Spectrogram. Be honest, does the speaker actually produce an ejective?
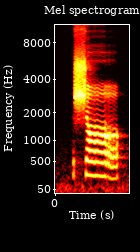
no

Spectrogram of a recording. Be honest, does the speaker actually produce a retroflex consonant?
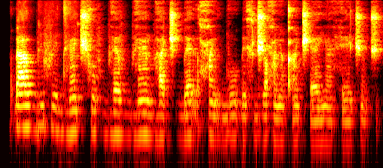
no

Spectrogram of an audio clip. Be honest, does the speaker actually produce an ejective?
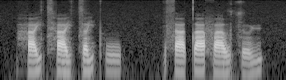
no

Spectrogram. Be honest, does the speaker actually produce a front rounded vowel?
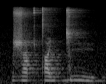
yes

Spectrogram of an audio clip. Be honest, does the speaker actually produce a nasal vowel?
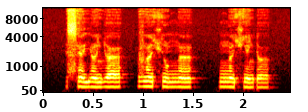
yes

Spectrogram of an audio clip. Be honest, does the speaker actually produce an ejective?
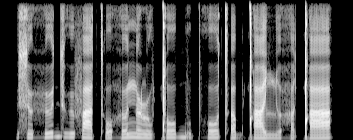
yes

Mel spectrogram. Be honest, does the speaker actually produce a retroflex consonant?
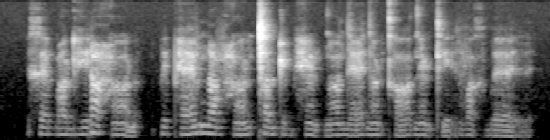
yes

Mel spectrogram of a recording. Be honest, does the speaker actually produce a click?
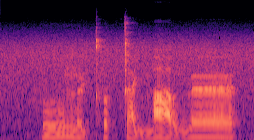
no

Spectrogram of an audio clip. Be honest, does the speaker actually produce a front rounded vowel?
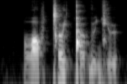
no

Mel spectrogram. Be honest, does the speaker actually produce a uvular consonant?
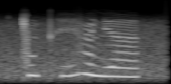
no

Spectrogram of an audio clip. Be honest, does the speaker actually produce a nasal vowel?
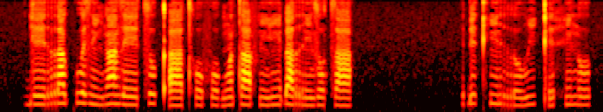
yes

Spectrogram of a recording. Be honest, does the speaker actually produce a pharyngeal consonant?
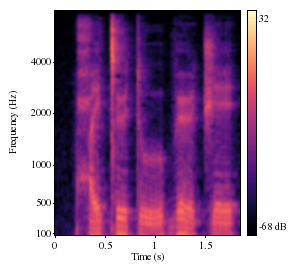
yes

